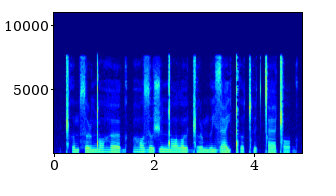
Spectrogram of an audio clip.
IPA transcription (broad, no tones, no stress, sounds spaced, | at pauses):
ǁʰ ɵ m s ɵ ɭ ŋ͡ǃ ɔ ɦ œ ɡ | ɦ ɔ z ɵ ʃ y ŋ͡ǃ ɔ lˠ ʉ ɡ͡ǁ ɵ ɭ m ʉ j z æ j ǃʰ ɵ ǀʰ y t ǀ æ ǁ ɔ ɡ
